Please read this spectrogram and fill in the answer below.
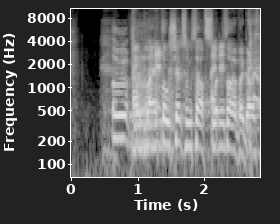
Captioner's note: brrrr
